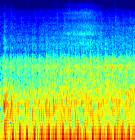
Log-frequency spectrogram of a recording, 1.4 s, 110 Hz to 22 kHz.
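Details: KTM RC 390 after timing chain, gaskets and seals replaced, slightly warmed up: even, quick single-cylinder thumping at idle with no knocks or rattles; engine noise problem solved, sounds healthy.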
